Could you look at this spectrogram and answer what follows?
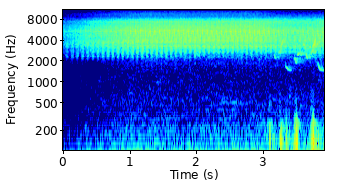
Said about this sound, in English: Walk down one of the paths under the black locusts, red maple, and tulip poplars here, and the chattering cicadas nearly drown out the calls of the birds.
